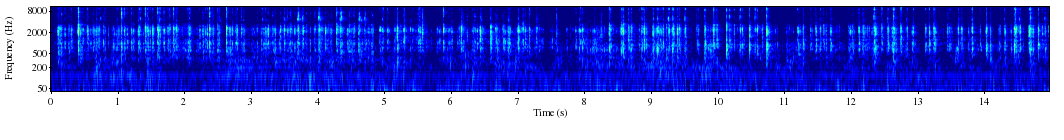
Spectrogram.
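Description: Fingertips type steadily on a tilted black Dell keyboard made of hollow plastic. The sound is a fast, continuous run of bright, dry plastic clicks with little low end, centered around 2 kHz. The typing comes in bursts, with brief pauses near 6, 7.5 and 11 to 12 seconds.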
